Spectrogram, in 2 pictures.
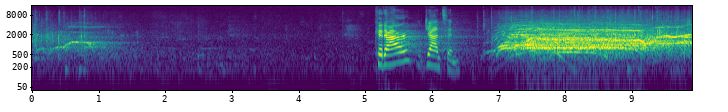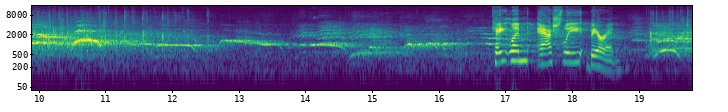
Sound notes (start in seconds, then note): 6.6 audience clapping; 18.9 audience clapping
